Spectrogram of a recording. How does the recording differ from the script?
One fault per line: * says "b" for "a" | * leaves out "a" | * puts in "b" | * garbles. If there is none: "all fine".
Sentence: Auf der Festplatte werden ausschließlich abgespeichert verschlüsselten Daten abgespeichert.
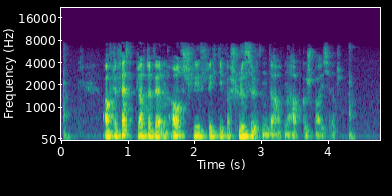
* says "die" for "abgespeichert"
